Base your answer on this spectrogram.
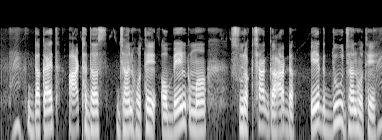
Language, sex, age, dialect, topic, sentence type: Chhattisgarhi, male, 18-24, Eastern, banking, statement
